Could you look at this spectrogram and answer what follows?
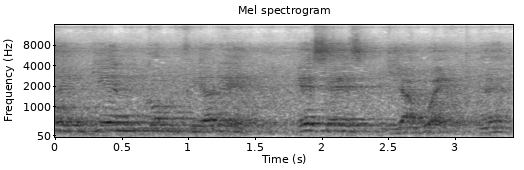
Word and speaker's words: Yahweh: Ese es Yahweh. Así pronunciaban la forma fonética más parecida al nombre de Dios es esa, Yahweh.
